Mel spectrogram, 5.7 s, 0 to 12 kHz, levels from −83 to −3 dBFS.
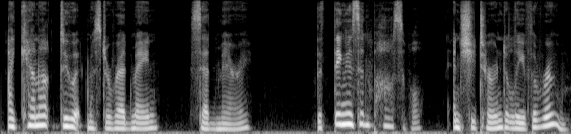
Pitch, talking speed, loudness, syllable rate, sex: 175 Hz, 210 wpm, -17 LUFS, 6.2 syllables/s, female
